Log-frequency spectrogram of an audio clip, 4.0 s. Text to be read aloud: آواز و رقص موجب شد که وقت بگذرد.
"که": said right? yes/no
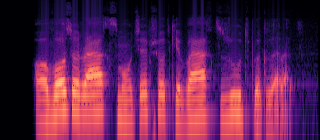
yes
